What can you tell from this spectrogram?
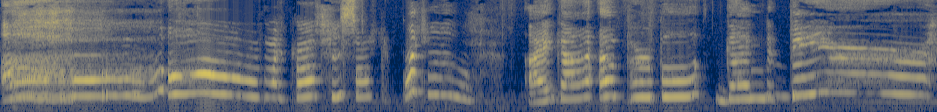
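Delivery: high, slow, tearful gushing; tearful delight. Real, not acted. Hugging a plush bear from Gwen, high tearful delight. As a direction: melt over the squishy bear.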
